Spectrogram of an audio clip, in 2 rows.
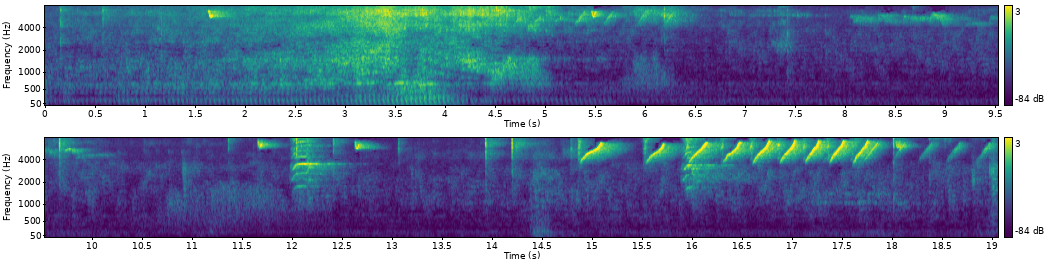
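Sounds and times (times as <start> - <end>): low hum: 0.0 - 6.3
birds chirping: 0.1 - 2.0, 14.8 - 19.0
broad rushing noise: 1.2 - 5.4.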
